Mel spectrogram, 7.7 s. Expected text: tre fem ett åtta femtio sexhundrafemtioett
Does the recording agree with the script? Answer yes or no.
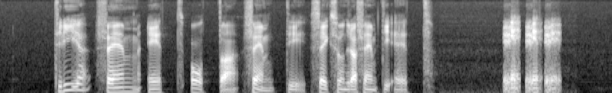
yes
